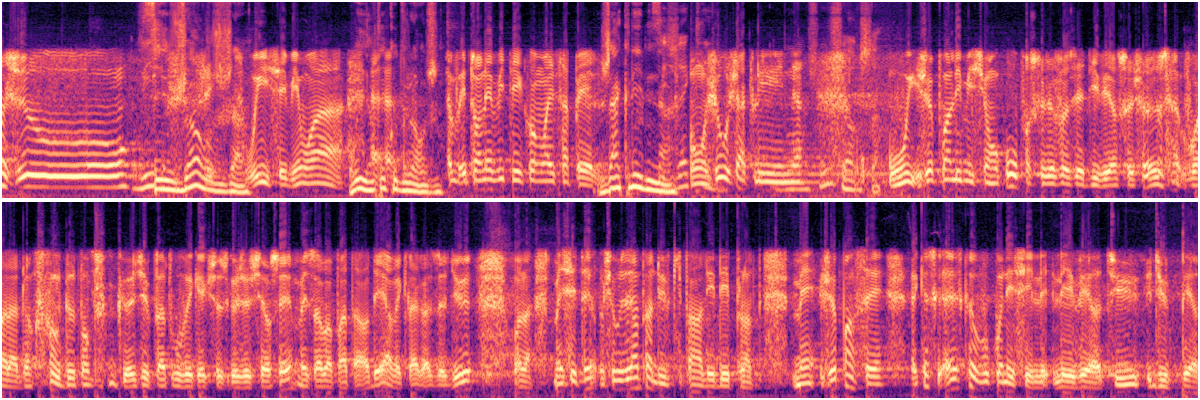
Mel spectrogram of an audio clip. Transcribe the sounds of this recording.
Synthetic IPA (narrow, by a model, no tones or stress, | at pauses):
ɔ̃ʒuːʁsɛʒɔʁʒwisɛbjɛ̃mwawiɑ̃t̪ɛ̃kut̪ʒɔʁʒt̪ɔ̃lɛ̃vit̪ekɔmɑ̃ilsapɛlʒaklinbɔ̃ʒuʁʒaklin | wiʒəpχɑ̃lemisjɔ̃ɑ̃kuʁpaʁsə̥kəʒəfəzɛd̪ivɛʁsʃoːzvwalad̪ɔ̃kd̪ot̪ɑ̃plykʰəʒepat̪χuvekɛlkə̥ʃozkəʒəʃɛʁʃɛmɛsavapat̪a̰ʁd̪eavɛkla̰ɡa̰sd̪ə̰d̪jøvwa̰lamɛset̪ɛʒəvuzɛɑ̃t̪ɑ̃d̪ykʲipaʁled̪eplɑ̰̃t̪mɛʒəpɑ̃sɛkɛskəɛskəvukɔneselelevɛʁt̪ʰyd̪ypɛʁ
